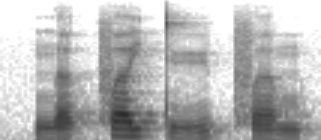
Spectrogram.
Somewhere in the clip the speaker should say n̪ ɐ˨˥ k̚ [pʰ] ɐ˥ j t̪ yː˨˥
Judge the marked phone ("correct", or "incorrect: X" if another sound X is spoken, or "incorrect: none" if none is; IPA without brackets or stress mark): incorrect: f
